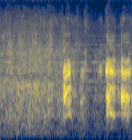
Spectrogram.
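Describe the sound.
Human voice imitating a poodle puppet's barking: a few short, high yapping barks rising above a steady hiss of background noise.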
